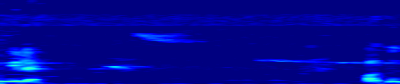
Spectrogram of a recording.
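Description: A few faint bird chirps during a pause between a woman's words, one a slightly longer thin whistle shortly before she speaks again.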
